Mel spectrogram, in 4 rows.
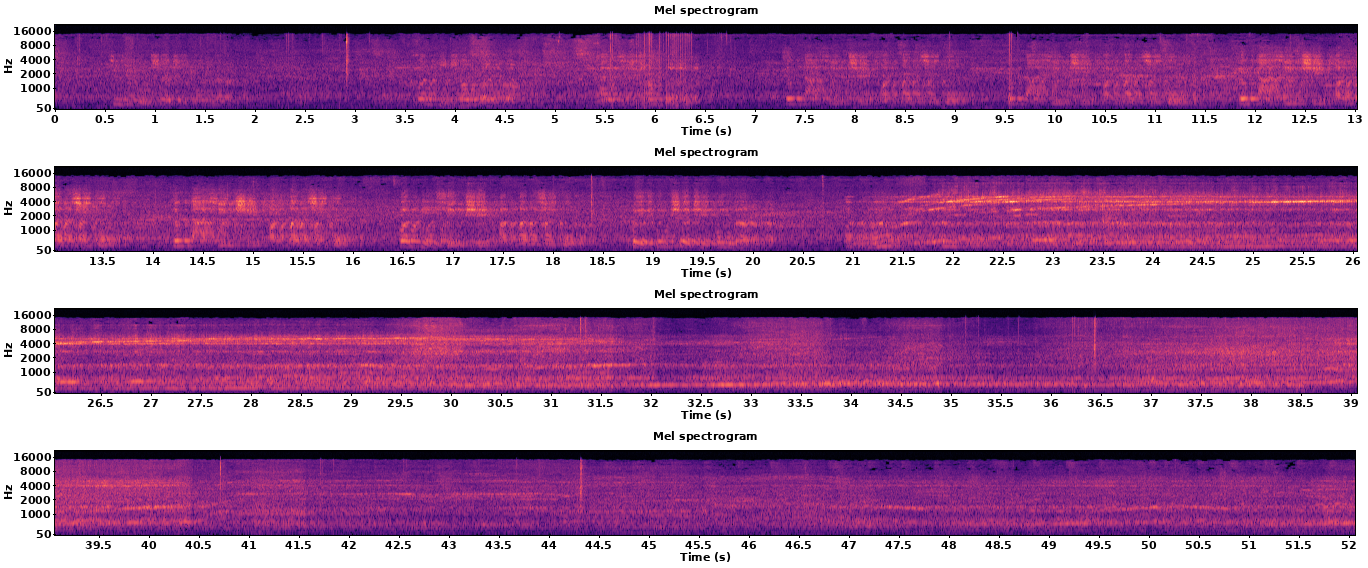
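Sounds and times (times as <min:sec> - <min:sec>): drive motors and tracks: 0:19.9 - 0:47.0
turbine engine whine: 0:20.0 - 0:51.6.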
